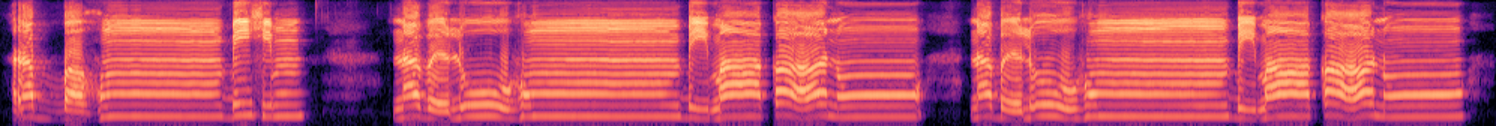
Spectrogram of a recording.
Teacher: ربہم بہم، یہاں پہ دیکھیے میم ساکن کے بعد دوسرے کلمے میں با آیا ہوا ہے، یہاں پہ ہم میم کو غنے کے ساتھ اخفا کے ساتھ ادا کریں گے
